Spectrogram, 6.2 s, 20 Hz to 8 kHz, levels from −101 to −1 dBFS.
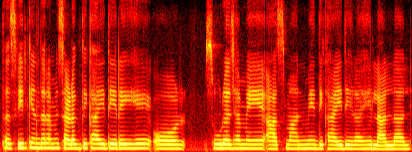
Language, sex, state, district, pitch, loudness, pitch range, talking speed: Hindi, female, Madhya Pradesh, Bhopal, 215 Hz, -15 LUFS, 205-230 Hz, 195 wpm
